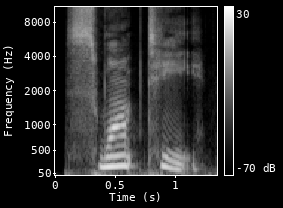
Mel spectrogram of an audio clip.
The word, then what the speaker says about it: swamped: It ends with a t sound even though it is spelled with ed. Swamp t. I'm swamped.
